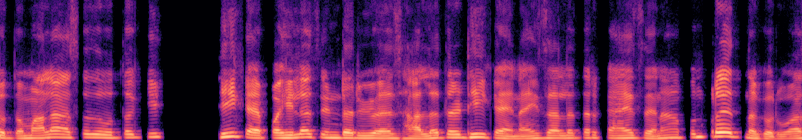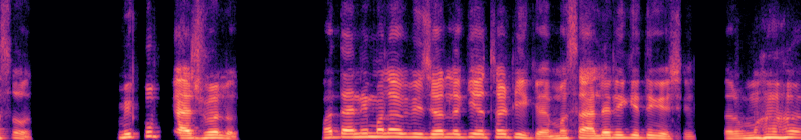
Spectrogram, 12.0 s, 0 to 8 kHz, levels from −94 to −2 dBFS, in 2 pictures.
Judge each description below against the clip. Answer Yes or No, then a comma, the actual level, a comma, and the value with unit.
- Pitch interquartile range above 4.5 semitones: Yes, average, 5.1 semitones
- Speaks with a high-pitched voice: No, medium, 150 Hz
